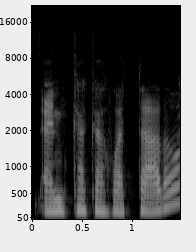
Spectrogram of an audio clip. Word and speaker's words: encacahuatado: And I made the pork loin with peanut sauce, the encacahuatado. Is that right? – That's beautiful. Yes.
